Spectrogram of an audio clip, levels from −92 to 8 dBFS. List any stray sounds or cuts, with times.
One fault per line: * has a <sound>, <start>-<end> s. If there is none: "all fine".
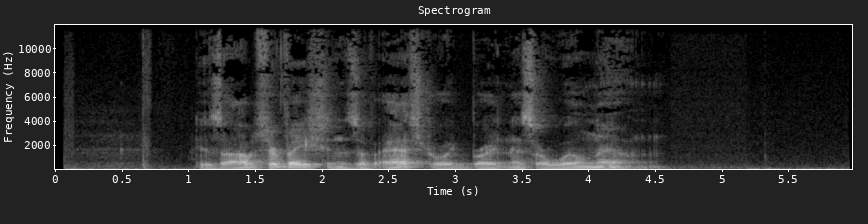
all fine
